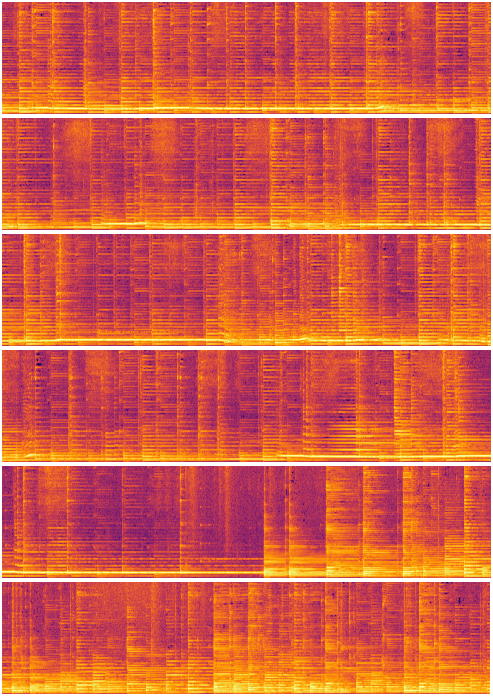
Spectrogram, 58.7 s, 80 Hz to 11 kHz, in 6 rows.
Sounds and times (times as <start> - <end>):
Banjo: 0.0 - 58.6.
